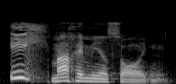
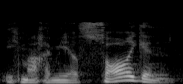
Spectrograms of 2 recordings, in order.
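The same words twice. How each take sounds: First: The stress is on the word ich. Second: The stress is on the word Sorgen.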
